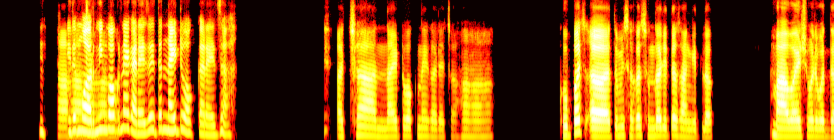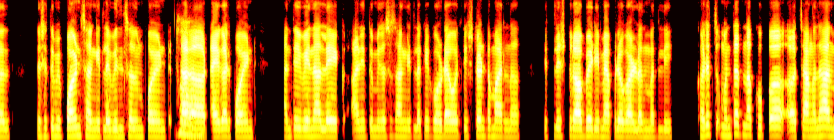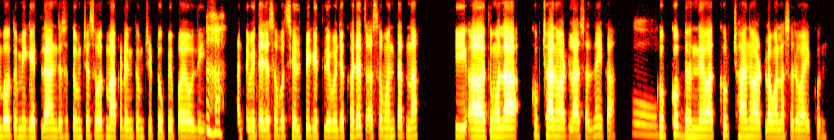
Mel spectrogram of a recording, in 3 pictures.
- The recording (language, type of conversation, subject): Marathi, podcast, तुमच्या आवडत्या निसर्गस्थळाबद्दल सांगू शकाल का?
- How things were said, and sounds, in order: chuckle; in English: "मॉर्निंग वॉक"; in English: "नाईट वॉक"; other background noise; in English: "नाईट वॉक"; chuckle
